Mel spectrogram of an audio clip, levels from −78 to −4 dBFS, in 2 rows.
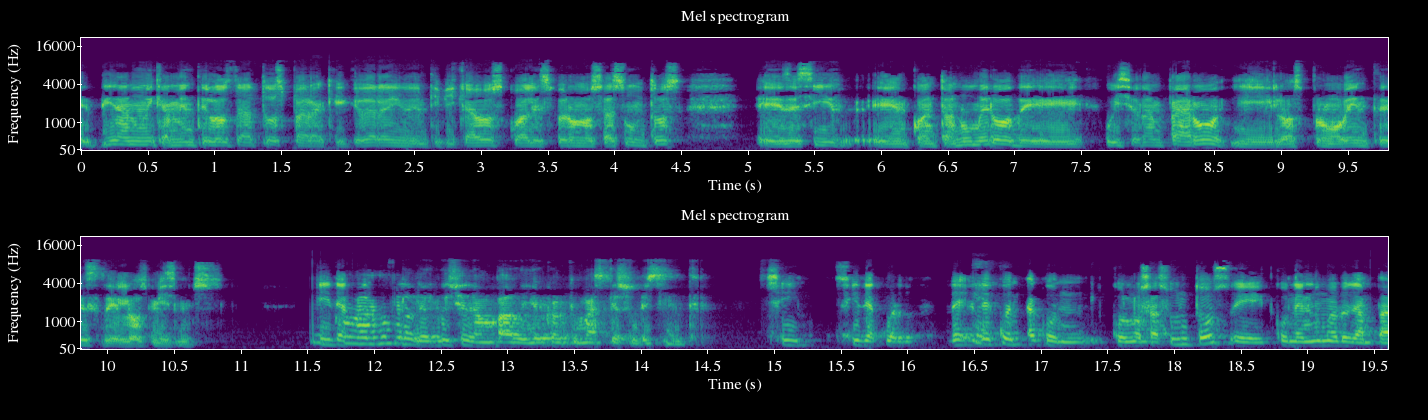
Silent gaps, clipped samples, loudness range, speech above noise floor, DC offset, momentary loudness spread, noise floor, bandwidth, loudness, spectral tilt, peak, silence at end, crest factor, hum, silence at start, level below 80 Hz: none; under 0.1%; 3 LU; 40 dB; under 0.1%; 7 LU; -59 dBFS; 12.5 kHz; -17 LUFS; 0 dB/octave; 0 dBFS; 0 s; 18 dB; none; 0 s; -74 dBFS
